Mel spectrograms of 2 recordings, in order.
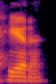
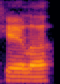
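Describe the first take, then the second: First: The middle consonant is an R-like sound. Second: The middle consonant is a clear L sound. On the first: The speaker calls it right. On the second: The speaker calls it wrong.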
